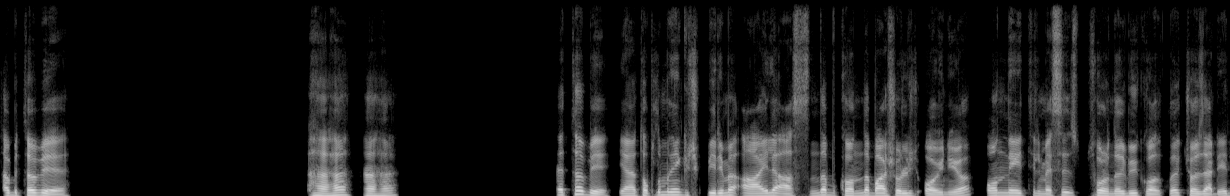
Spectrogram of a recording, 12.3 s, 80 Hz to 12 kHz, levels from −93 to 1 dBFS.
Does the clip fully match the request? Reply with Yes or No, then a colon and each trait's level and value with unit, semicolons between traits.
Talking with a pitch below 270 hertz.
Yes: medium, 140 Hz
